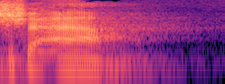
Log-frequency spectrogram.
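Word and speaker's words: sha'al (שָׁאַל): This word require, and I wrote it down so I won't forget it, comes from a Hebrew word, okay, sha'al. I don't say it right, but it's sha'al. S-H-A, and the accent is on the first syllable, A-L. So it's sha'al, actually, sha'al.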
